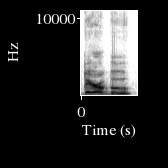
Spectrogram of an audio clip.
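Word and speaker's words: Baraboo: But, uh, no, we're we're I'm in a town called it's pronounced Barabou, and it's, uh, it's by Wisconsin Dell.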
